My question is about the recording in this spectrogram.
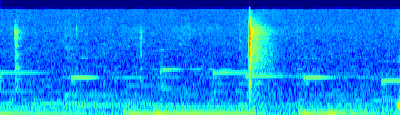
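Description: A single sharp snap about a second in, as a rubber band is stretched over a small metal jar lid, over quiet background music.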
